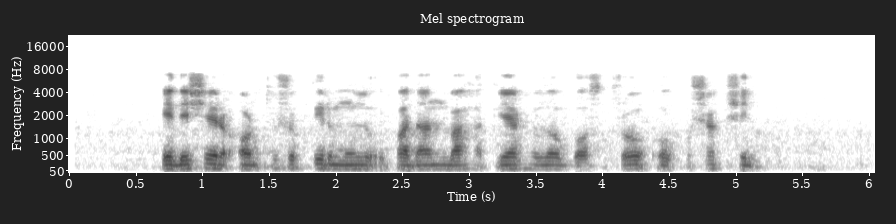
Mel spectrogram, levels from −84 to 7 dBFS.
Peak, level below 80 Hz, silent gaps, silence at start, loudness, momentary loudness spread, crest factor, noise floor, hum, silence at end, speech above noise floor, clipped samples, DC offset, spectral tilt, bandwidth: -8 dBFS; -62 dBFS; none; 0.7 s; -28 LUFS; 13 LU; 22 dB; -68 dBFS; none; 0.85 s; 40 dB; under 0.1%; under 0.1%; -5 dB/octave; 7.4 kHz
